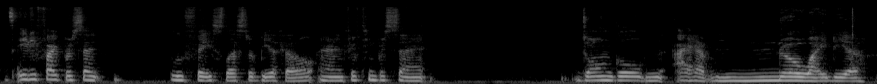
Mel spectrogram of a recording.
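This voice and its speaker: A woman's voice: on the low side, steady tone, measured pace, mellow. A woman from Brooklyn with a New York accent, hosting a casual yarn haul chat, chatty and gushing, often laughing. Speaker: knitting podcast host.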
